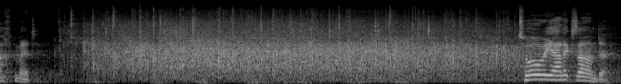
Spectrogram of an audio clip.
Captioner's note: applause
